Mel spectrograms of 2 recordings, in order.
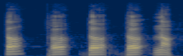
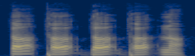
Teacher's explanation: जीभ जा रहा दांत को टच कर रहा है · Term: त वर्ग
